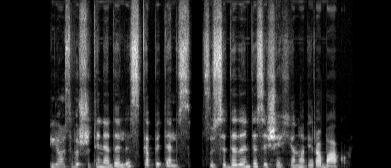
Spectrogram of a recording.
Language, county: Lithuanian, Vilnius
